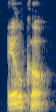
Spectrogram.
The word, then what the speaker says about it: Eelco: to introduce ilco to guest who i it pronounced your last name right ilco yeah i got that part yes um i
